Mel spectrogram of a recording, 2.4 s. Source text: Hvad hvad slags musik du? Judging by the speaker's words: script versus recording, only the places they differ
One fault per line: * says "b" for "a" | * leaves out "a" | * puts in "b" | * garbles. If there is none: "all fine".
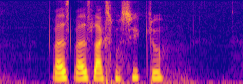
all fine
